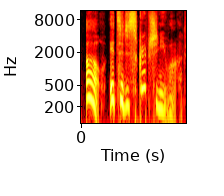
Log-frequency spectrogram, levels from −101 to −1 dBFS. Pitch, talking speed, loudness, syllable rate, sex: 235 Hz, 225 wpm, -20 LUFS, 6.3 syllables/s, female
